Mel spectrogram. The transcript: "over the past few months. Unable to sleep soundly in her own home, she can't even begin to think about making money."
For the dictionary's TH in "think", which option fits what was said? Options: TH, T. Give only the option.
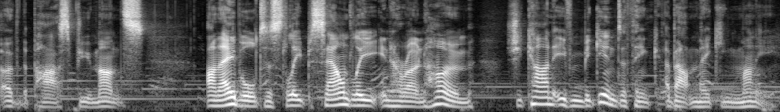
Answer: TH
